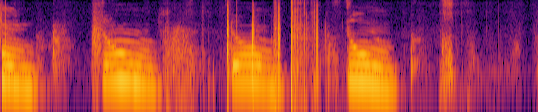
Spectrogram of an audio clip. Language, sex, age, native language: Icelandic, female, 9, Icelandic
